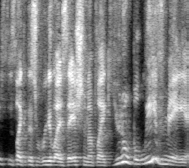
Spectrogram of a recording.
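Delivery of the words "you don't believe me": mock tearful crying with a cracking, breaking voice. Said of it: "she's, like, crying".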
